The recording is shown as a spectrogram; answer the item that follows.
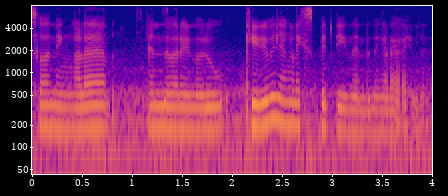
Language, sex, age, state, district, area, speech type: Malayalam, female, 18-30, Kerala, Palakkad, rural, spontaneous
